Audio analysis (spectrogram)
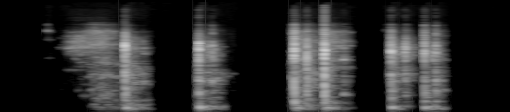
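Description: Bengali text being typed on a computer keyboard in AutoCAD, heard as short bursts of close, crisp key clicks separated by pauses, with no talk.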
